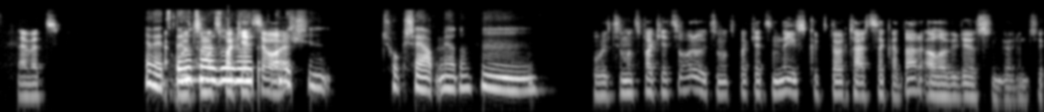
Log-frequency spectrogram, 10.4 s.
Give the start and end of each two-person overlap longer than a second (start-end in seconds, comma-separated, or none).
1.7-3.1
